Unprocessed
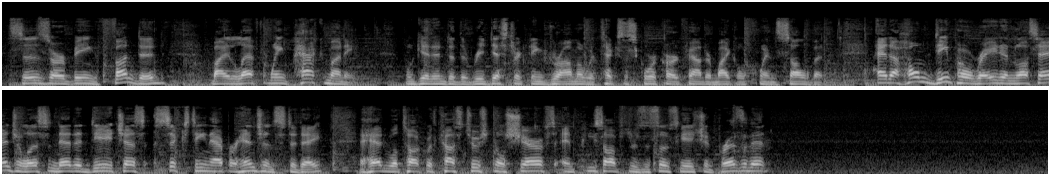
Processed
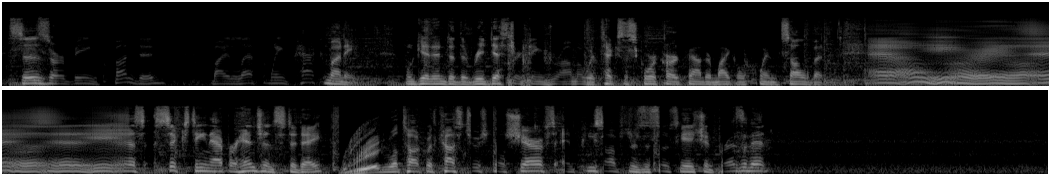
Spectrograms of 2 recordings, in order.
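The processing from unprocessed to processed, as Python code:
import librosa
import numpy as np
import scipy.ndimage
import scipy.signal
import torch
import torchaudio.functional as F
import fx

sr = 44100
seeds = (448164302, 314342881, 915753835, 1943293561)

y = fx.over_compress(x, sr, threshold_db=-34.0, ratio=-1.0, at=(5.0, 5.85))
y = fx.gaussian_blur(y, sr, sigma=6.2, at=(6.74, 7.79), fade=0.02)
y = fx.spec_blur(y, sr, span_ms=226.0, at=(8.65, 11.73), fade=0.02)
y = fx.auto_swell(y, sr, attack_ms=271.0, at=(15.05, 17.81))
y = fx.edit(y, sr, fx.fade_down_up(start_s=0.38, length_s=2.95, db=-20.5, fade_s=0.19),
    fx.tape_start(start_s=13.84, length_s=0.57), tone=tone)
y = fx.highpass(y, sr, hz=180.0, slope=6)
y = fx.peak_eq(y, sr, hz=590.0, db=-11.5, octaves=0.94)
y = y * 10.0 ** (-5.5 / 20.0)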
